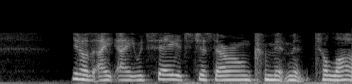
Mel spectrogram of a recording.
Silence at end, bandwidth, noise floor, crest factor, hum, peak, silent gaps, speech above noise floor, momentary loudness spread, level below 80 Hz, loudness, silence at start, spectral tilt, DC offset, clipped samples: 0 s; 4.5 kHz; -46 dBFS; 16 dB; none; -6 dBFS; none; 26 dB; 4 LU; -40 dBFS; -21 LUFS; 0 s; -10.5 dB/octave; under 0.1%; under 0.1%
